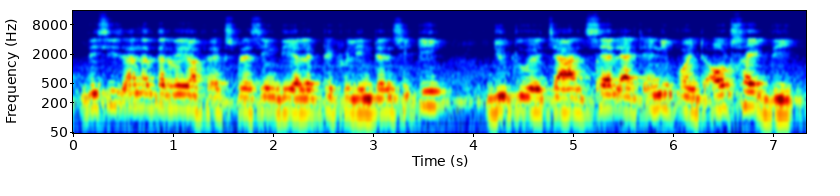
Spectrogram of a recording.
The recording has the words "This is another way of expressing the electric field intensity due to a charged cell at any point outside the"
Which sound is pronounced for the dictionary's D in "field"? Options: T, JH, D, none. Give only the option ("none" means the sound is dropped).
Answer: none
